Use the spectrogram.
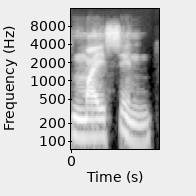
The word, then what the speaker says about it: mycin: Streptomyces species से derived होती है जिसकी स्पेलिंग के अंदर जो सुफिक्स आएगा that is MYCIN, इट इज माइसिन।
